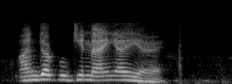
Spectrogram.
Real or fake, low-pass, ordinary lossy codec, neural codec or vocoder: fake; 7.2 kHz; Opus, 24 kbps; codec, 16 kHz, 0.5 kbps, X-Codec, HuBERT features, trained on balanced general audio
